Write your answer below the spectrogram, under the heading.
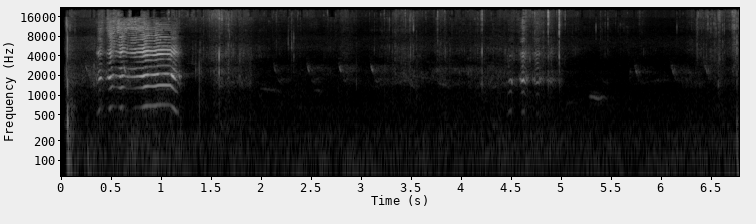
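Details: A baby goat that lost its mother, alone at night in a forest, gives one high, quavering, wavering bleat lasting under a second, followed by quiet forest background with faint scattered sounds.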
